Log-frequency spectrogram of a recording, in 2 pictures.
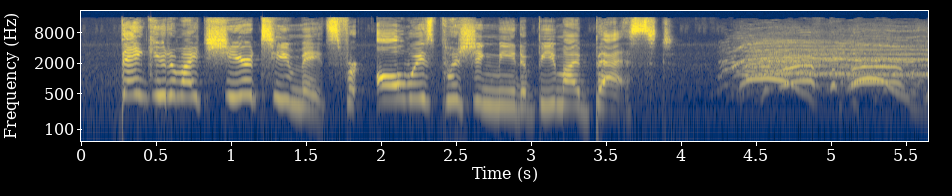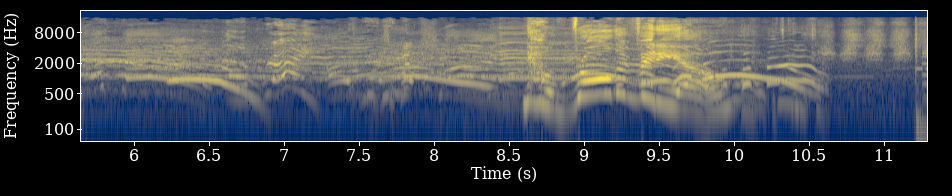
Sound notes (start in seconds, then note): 4.2 girls cheer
